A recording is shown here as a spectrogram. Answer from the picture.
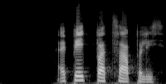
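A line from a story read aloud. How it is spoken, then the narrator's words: Smirking werewolf. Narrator (Russian): хмыкнул оборотень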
